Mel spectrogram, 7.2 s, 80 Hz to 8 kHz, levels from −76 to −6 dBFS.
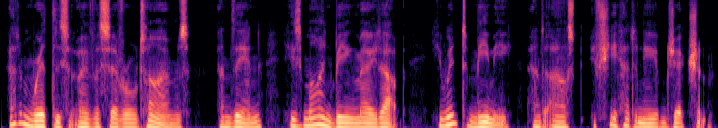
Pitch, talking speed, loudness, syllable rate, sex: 120 Hz, 200 wpm, -18 LUFS, 5.6 syllables/s, male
